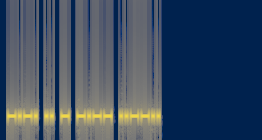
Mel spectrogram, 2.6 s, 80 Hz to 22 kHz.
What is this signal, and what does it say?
Morse code, heard as a keyed tone, about 46 wpm, 700 Hz. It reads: CITY?
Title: Sentences from Top 1000 Words - Review Part 1 - 45wpm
